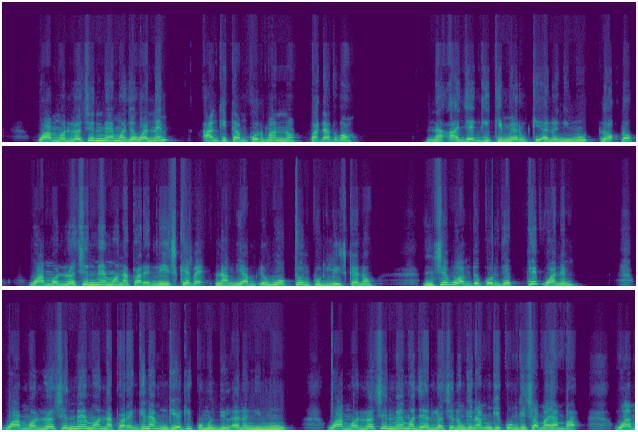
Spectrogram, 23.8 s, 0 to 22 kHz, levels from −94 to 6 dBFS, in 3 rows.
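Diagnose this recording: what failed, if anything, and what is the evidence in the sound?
Gain pumping runs through the whole speech clip. The swing is around 10 dB, and it follows each loud syllable rather than the overall level. Loud and quiet passages sit unnaturally close together, so the speech sounds squashed. The likely cause is microphone gain set far too high at the input stage, with a fast limiter or compressor in the call processing clamping each peak.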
